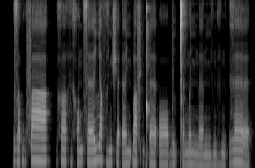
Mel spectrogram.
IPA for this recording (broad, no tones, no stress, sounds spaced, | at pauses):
z ɐ ɓ ɔ̤ f aː | x ɐː h ɛ̤ x ɔ n s ɛː ʎ a θ a̤ ɲ ʃ ɛ ʔ ɛː ɲ ɓ a f ǃʼ ɛː ʔ ɔː b ɐ ʎ ǀ ɛ ŋ ɐ ɲ n ɛː n ɲ a̤ n ɛ̤ n | ɣ ɛː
